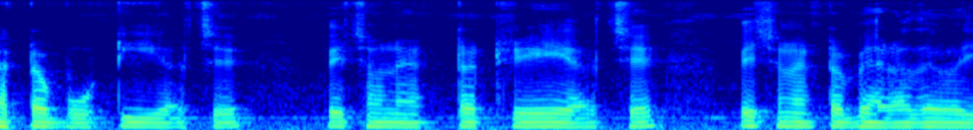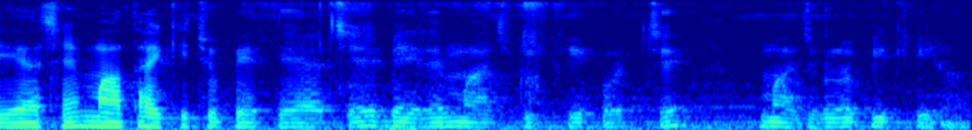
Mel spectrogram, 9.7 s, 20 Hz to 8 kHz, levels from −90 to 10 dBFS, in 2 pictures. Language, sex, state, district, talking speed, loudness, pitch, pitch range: Bengali, male, West Bengal, Jalpaiguri, 160 wpm, -45 LUFS, 100 Hz, 95-105 Hz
